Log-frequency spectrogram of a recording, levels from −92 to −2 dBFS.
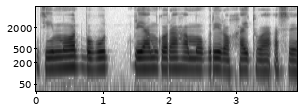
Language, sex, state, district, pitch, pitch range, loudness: Assamese, male, Assam, Kamrup Metropolitan, 140 Hz, 130-140 Hz, -17 LUFS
